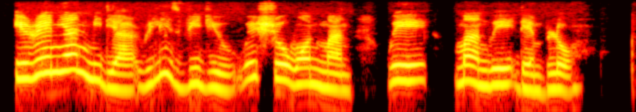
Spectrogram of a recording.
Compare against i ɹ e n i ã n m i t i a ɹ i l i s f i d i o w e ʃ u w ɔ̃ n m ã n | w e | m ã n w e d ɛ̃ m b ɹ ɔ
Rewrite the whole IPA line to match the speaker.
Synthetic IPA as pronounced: i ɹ e n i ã n m i d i a ɹ i l i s v i d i o w e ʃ o w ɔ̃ n m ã n | w e | m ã n w e d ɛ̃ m b l ɔ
